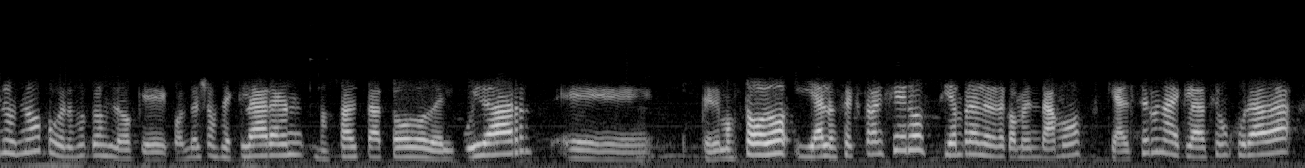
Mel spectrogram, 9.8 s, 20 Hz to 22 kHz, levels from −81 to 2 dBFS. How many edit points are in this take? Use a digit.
2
